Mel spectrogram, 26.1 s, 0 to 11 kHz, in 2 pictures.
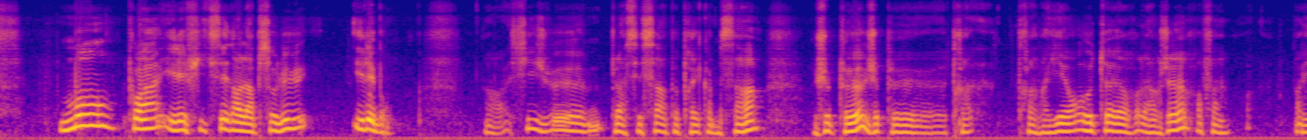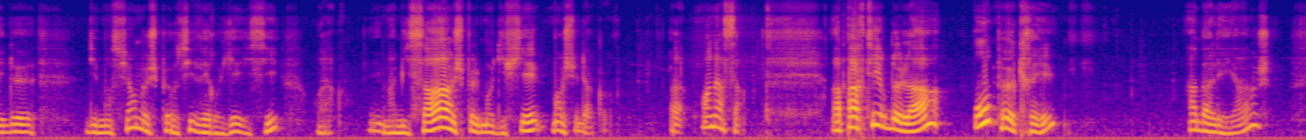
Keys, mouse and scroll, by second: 0.5-1.2 right drag, 4.8-7.2 drag, 12.7 click, 15.0 click, 19.1 click, 20.5-21.3 drag, 21.5 scroll up 2, 21.9-22.7 right drag, 24.3 click.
